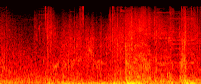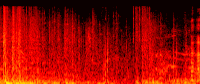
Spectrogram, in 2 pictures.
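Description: Gunshots fire in rapid bursts with loud bangs.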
